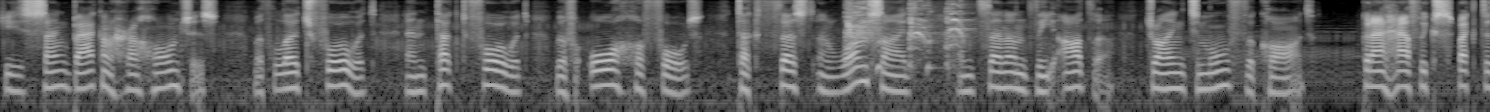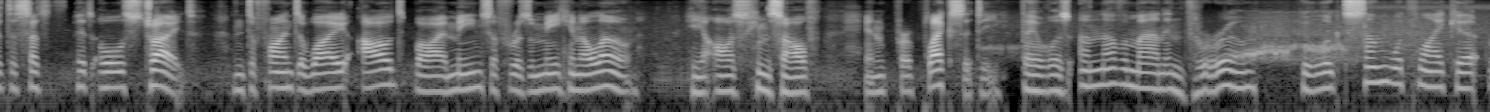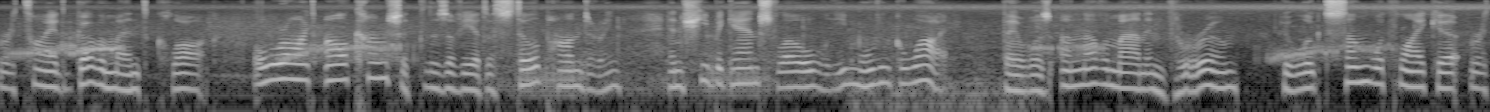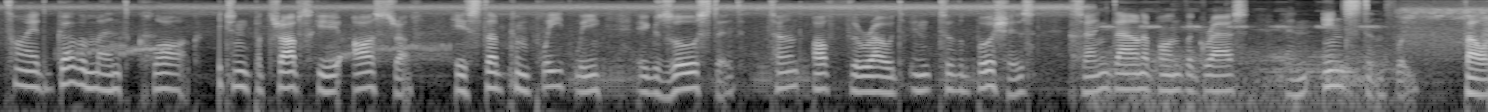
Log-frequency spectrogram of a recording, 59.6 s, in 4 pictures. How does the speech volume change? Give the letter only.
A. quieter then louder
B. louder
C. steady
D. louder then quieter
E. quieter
C.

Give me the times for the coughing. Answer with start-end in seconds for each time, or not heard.
8.4-9.8.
